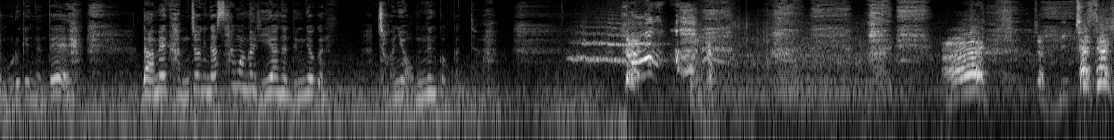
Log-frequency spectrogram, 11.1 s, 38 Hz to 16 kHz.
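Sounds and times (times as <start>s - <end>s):
speech: 0.0s - 5.0s, 9.4s - 11.1s
car tires screeching from sudden hard braking: 5.2s - 11.1s.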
